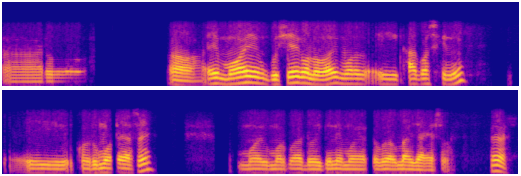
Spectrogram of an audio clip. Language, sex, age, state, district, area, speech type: Assamese, male, 30-45, Assam, Kamrup Metropolitan, urban, conversation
